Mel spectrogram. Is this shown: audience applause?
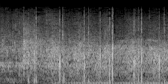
yes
